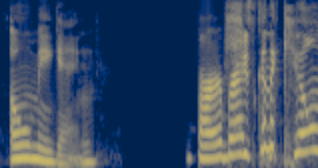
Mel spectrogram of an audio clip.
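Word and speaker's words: Ommegang: We say Omgang. Now, I think it's Omegang. Barbara. She's going to kill me. Barb, please don't kill us. It's Omegang.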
